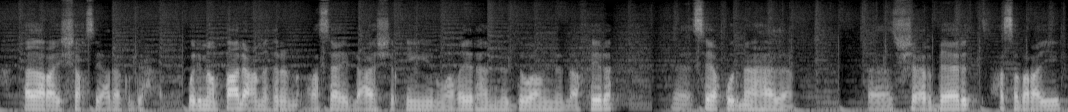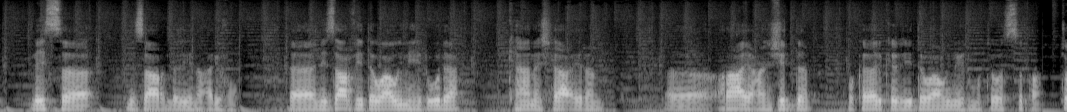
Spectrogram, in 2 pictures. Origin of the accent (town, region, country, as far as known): Mauritania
